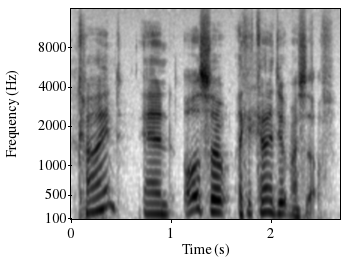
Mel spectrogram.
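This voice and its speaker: Man playing a young female student, tabletop game character, raised pitch, self-assured, polite, understated. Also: animated, a little fast, vocal fry, darkish tone, no echo, studio quality. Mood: polite, confident.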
